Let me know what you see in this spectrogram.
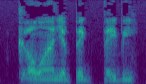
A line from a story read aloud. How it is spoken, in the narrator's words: snorts Gimpy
